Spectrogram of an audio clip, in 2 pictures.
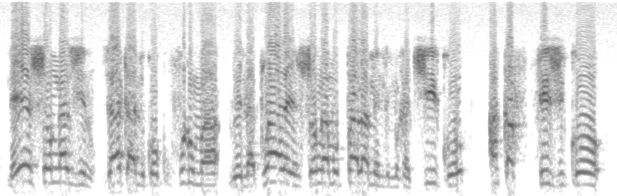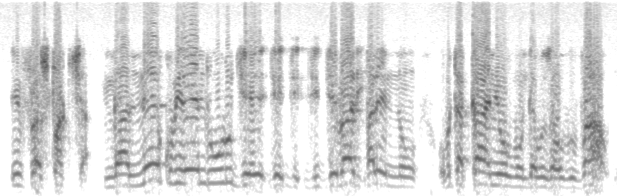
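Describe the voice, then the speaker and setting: A man's voice: fairly high pitch, fairly bright tone, dry recording, low-quality recording. A man speaking as a member of parliament in an interview clip, emphatic and stumbling over words. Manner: stammering, emphatic. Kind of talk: interview soundbite.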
